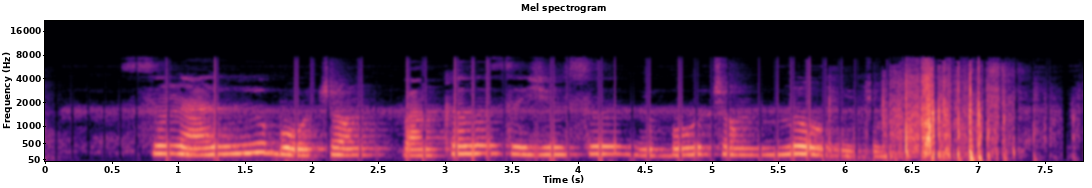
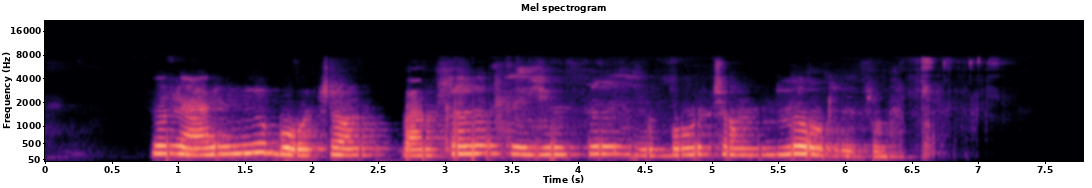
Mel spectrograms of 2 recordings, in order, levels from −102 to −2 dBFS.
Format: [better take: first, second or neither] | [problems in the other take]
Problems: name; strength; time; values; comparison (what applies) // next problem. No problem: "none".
first | noise reduction (neural mask model Resemble Enhance denoiser)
